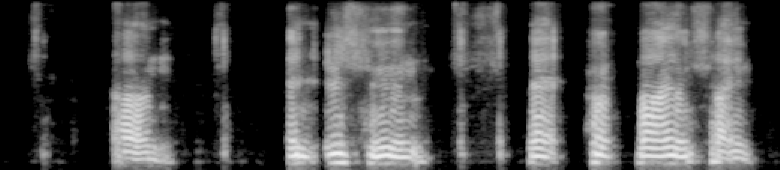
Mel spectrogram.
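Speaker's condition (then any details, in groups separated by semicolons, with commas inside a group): Head and neck cancer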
